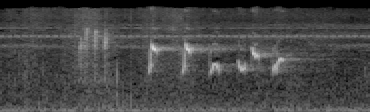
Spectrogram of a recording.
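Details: Red-whiskered bulbul, a large wild bird, singing during decoy luring with a caged bird: a short phrase of about six bright, chirpy whistled notes, some dropping and some rising. A steady high insect drone runs underneath.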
